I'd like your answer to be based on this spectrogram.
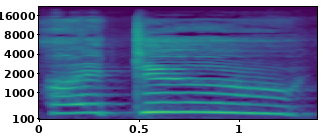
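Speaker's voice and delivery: high, loud ghostly answer; spooky bride agreeing. Acted. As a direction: say it with eerie glee. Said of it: "Andrea said".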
